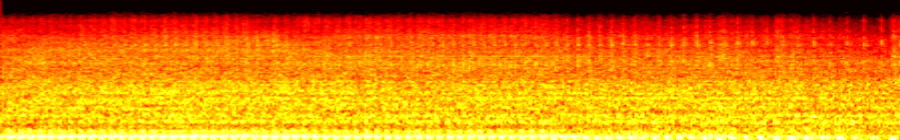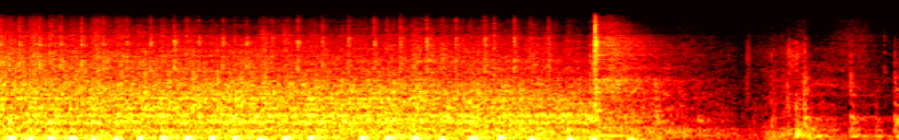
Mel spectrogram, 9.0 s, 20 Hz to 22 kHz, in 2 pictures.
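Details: Snapper Yard Cruiser 42-inch zero-turn mower, first start after mouse-nest cleanup on a battery that sounded like it was failing: steady, even running, then slowing to a lazy regular thump and shutting off cleanly, blowing insulation junk out the back; normal running.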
